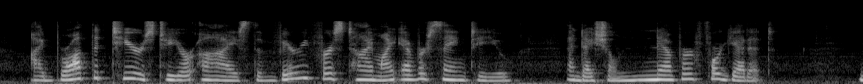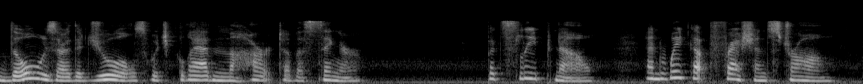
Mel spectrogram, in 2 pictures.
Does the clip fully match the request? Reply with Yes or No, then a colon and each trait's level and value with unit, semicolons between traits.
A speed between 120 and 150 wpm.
Yes: average, 145 wpm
